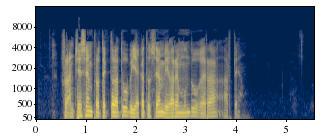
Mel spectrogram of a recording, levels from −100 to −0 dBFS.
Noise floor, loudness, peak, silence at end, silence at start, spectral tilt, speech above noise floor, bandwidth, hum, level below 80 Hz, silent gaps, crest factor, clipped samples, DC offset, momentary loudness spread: -86 dBFS; -16 LUFS; 0 dBFS; 1.5 s; 0.55 s; -6.5 dB/octave; 70 dB; 7.6 kHz; none; -40 dBFS; none; 18 dB; under 0.1%; under 0.1%; 15 LU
